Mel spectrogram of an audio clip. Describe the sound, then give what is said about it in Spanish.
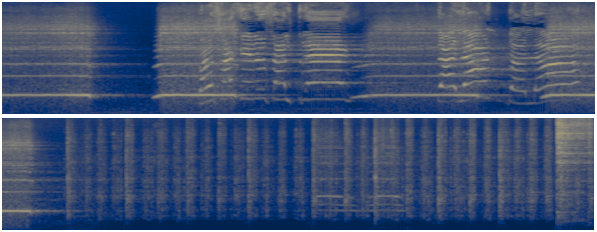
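A steam train whistle sounds in a few loud, steady-pitched blasts, then gives way to fainter hissing and rasping noise. “Chucu, chucu, chucu, que resuena en la pradera, va trepando la ladera nuestro tren.”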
